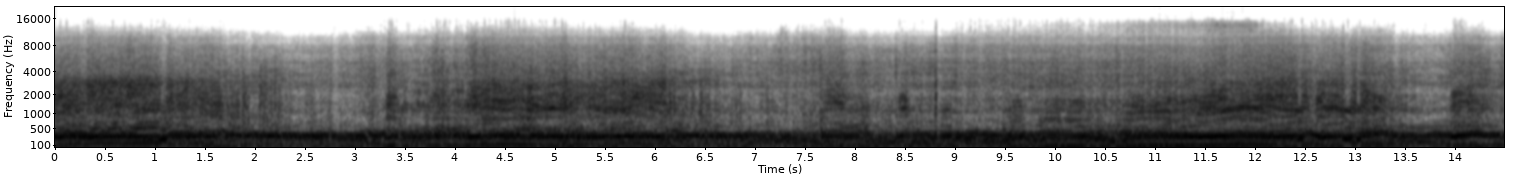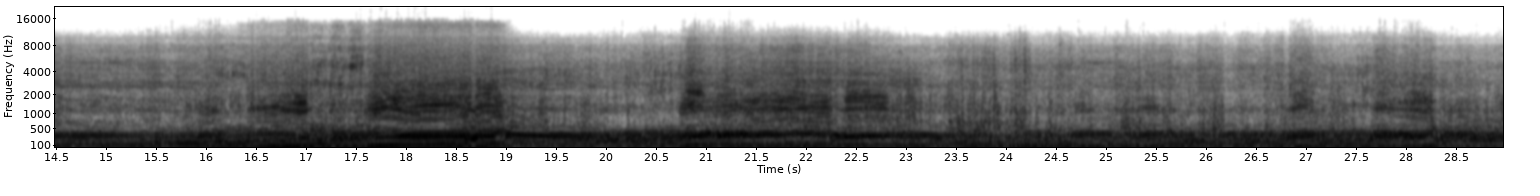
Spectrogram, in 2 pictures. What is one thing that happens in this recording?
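A motorcycle engine roars up close, revving up and down as it rides.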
